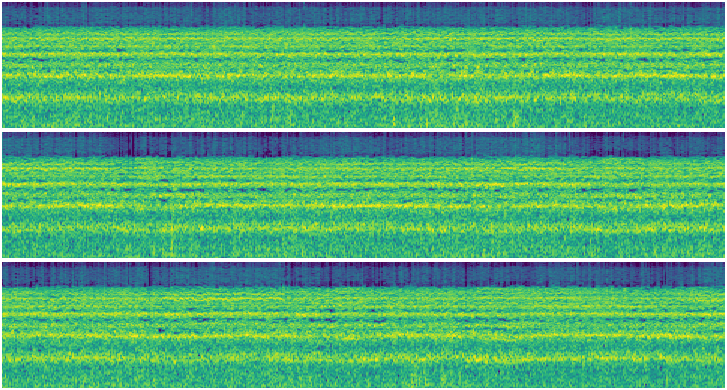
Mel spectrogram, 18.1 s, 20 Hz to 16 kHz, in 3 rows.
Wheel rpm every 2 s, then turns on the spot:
230, 230, 230, 230, 230, 220, 230, 220, 230.
none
